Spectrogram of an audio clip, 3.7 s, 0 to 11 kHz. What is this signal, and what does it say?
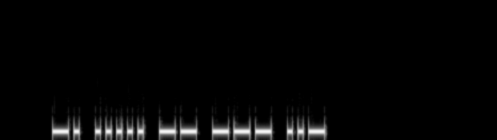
Morse code, heard as a keyed tone, about 30 wpm, 700 Hz. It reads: N5MOU
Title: USA Call Signs Repeated 3x 30wpm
